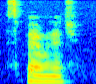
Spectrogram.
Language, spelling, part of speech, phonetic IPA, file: Polish, spełniać, verb, [ˈspɛwʲɲät͡ɕ], LL-Q809 (pol)-spełniać.wav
